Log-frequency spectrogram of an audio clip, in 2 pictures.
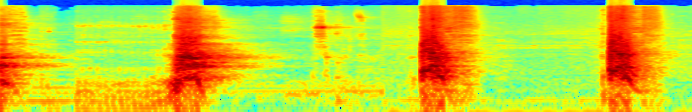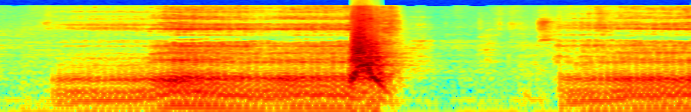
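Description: A pit bull gives loud, sharp barks, spaced a second or two apart, between low rumbling growls.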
